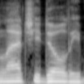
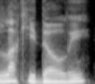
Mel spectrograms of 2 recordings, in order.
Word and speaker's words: Lachy Doley: Um, I used to pronounce his name Lachy Doley, but apparently it's Lucky Doley.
